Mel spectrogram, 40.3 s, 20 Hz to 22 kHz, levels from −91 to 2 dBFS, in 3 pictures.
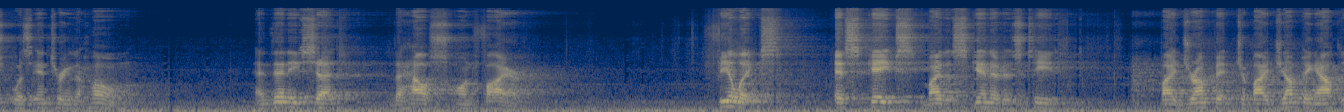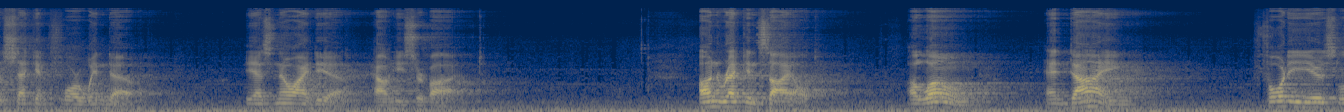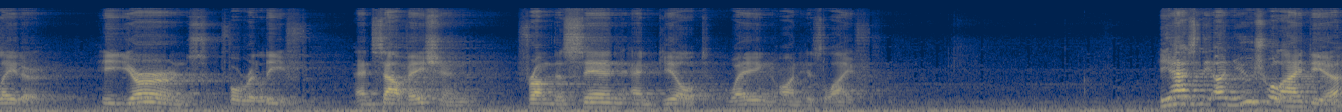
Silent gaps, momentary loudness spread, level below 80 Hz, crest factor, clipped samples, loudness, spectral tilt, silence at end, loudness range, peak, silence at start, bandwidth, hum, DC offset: none; 23 LU; -46 dBFS; 26 dB; under 0.1%; -31 LUFS; -3 dB/octave; 0 s; 7 LU; -8 dBFS; 0 s; 17 kHz; none; under 0.1%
